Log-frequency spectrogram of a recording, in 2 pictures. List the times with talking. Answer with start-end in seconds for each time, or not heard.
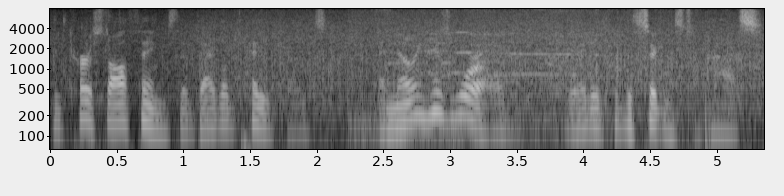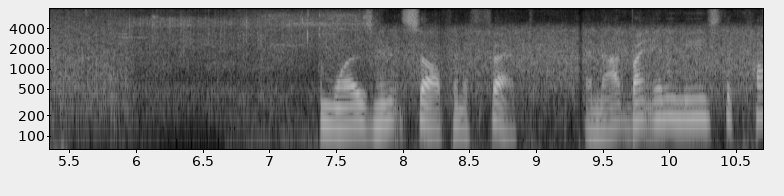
0.0-5.5, 7.3-10.6.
